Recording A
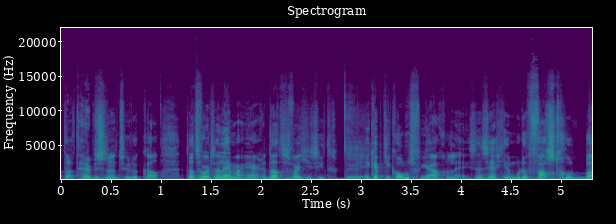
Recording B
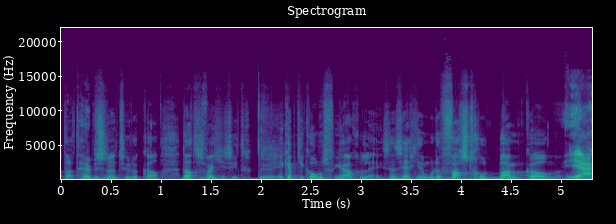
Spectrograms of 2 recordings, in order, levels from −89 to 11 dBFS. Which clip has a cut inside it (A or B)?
B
